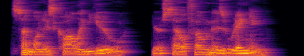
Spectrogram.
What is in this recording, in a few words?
Robot Calling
